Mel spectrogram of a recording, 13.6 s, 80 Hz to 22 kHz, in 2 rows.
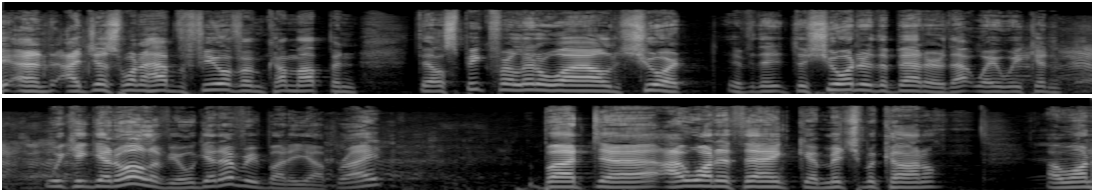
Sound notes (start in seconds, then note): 6.2 laughter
